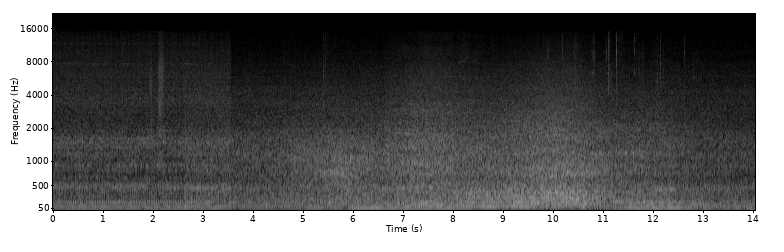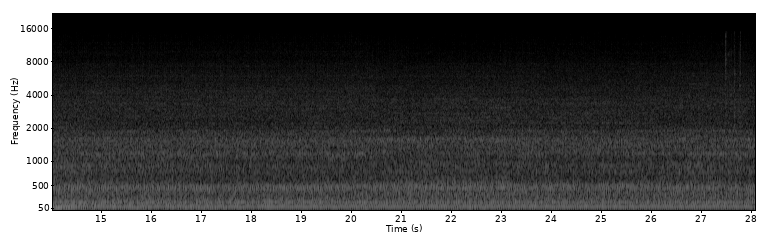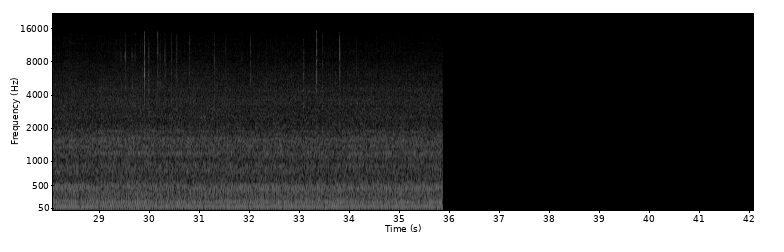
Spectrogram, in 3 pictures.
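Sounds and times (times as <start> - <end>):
motorcycle engine idling: 0.0 - 4.5.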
